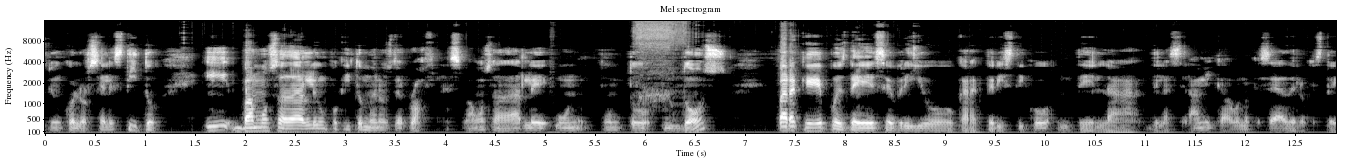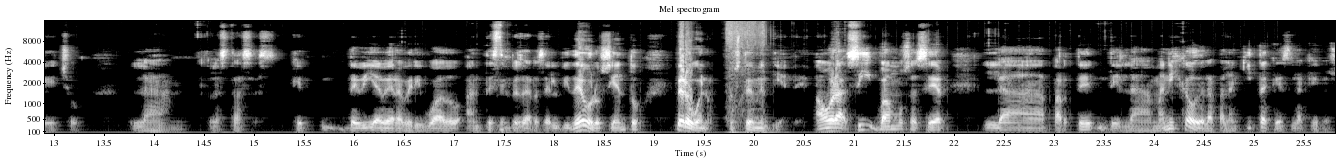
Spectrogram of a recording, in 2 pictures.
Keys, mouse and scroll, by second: 2.7-4.3 scroll down 2, 4.5-5.6 drag, 8.0-8.9 scroll up 1, 8.9-11.0 middle drag, 13.3 Caps_Lock, 15.6 shift+middle click, 18.4-19.8 scroll down 1, 19.8 shift+a, 23.1 Tab, 24.1 a, 25.0 a.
